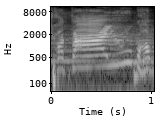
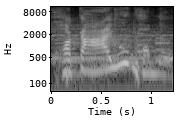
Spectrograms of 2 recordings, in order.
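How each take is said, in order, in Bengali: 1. প্রথম শব্দটি 'sh' ধ্বনি দিয়ে শুরু হয়। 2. প্রথম শব্দটি 'h' ধ্বনি দিয়ে শুরু হয়। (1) "মানে আশীর্বাদ হবে শতায়ু ভব" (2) "স্বছাতা তো উচ্চারণ হয় না"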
